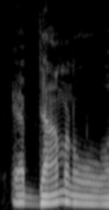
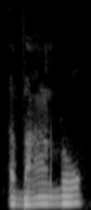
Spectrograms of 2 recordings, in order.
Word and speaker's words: abominable: got really good ABS I think the actual pronunciation is the Abominable about abominable abominable abominable there you go I love a word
